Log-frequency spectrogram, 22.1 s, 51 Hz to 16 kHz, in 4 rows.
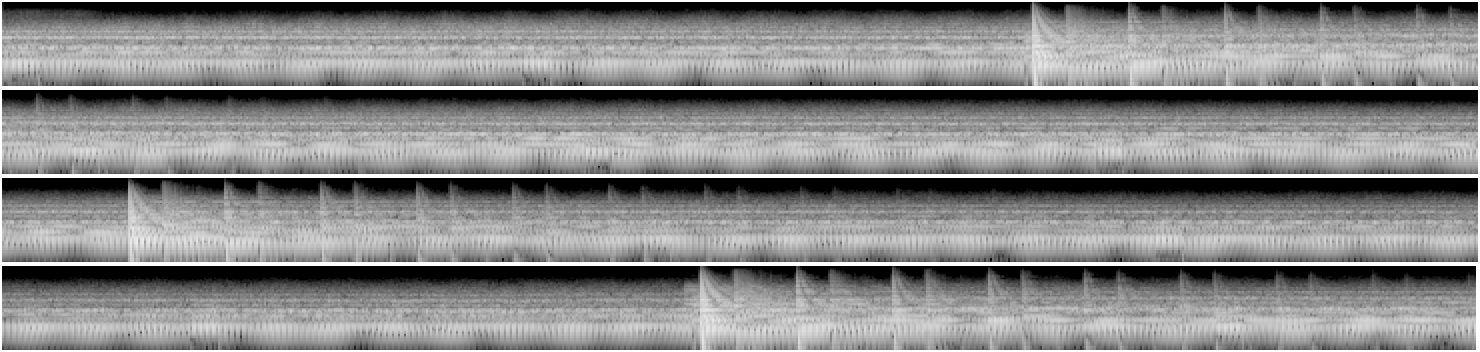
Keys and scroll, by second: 0.9 ctrl+d, 1.2 Escape, 4.6 3, 4.9 ], 7.4 4.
